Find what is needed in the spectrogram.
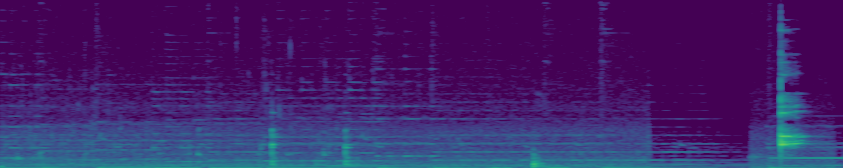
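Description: Red wine poured from a bottle into a stemmed glass, with a few light clicks, over soft background music; near the end two wine glasses clink together once in a toast, with a brief ring.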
